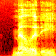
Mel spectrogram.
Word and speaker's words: melody: Melody has stress on the first syllable.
